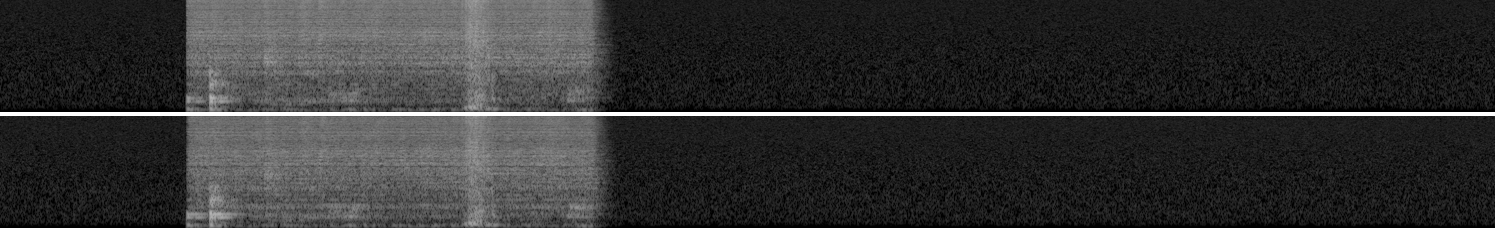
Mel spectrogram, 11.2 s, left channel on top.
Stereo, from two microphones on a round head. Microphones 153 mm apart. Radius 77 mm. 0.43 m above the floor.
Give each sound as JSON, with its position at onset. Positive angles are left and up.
{"t": 1.4, "sound": "frying", "side_deg": 50, "distance_m": 5.5}
{"t": 3.5, "sound": "tearing paper", "side_deg": 15, "distance_m": 0.5}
